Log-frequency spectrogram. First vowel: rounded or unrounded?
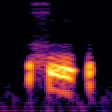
rounded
